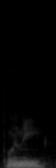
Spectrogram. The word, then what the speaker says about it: Pliny: I pronounce it Pliny. I've heard it pronounced Pliny Moore.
